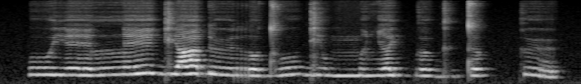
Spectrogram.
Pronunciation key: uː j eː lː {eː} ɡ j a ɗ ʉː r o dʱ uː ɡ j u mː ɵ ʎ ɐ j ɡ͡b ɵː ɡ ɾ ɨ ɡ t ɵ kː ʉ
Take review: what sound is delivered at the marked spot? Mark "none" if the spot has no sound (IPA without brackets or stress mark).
eː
